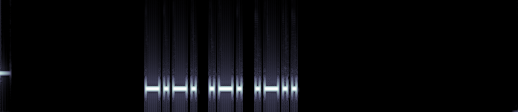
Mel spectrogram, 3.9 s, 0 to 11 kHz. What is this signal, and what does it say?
Morse code, heard as a keyed tone, about 36 wpm, 700 Hz. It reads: CRL
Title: USA Call Sign Postfixes - 3 Letters 35wpm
